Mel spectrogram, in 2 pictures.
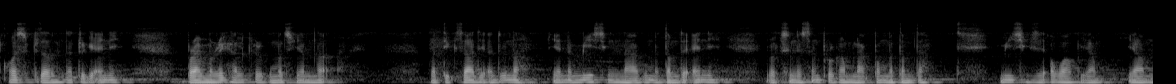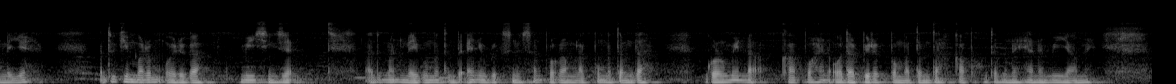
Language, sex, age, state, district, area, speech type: Manipuri, male, 18-30, Manipur, Chandel, rural, spontaneous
